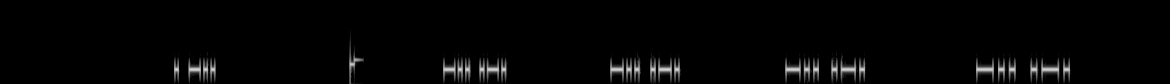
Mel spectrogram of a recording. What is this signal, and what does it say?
Morse code, heard as a keyed tone, about 28 wpm, 700 Hz. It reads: ED DR DR DR DR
